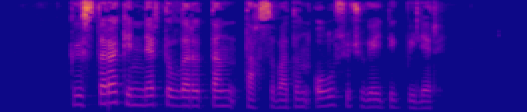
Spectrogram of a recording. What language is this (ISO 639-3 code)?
sah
